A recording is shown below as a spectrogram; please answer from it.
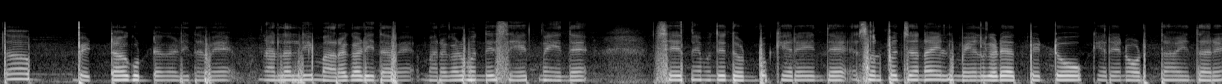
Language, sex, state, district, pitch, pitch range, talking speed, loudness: Kannada, female, Karnataka, Belgaum, 200 Hz, 195-205 Hz, 110 wpm, -16 LUFS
